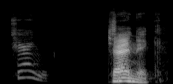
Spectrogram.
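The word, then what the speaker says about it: чайник: Russian, a teapot is chaynik.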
